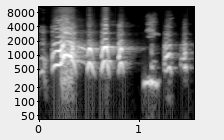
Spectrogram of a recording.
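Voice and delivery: laughing. Real, not acted. Bursts out laughing.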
